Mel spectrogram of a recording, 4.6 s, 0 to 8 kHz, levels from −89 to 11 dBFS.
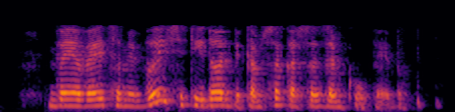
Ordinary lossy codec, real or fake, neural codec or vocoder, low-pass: AAC, 16 kbps; real; none; 7.2 kHz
